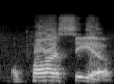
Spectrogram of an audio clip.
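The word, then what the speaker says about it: Aparicio: on my ass about not being able to pronounce his name Luis aparaccio aparacio that's it thank you something like that what's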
